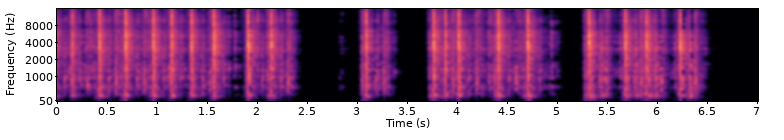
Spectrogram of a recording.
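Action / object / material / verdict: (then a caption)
tap / metal manual typewriter / metal / none. Fingertips type on the keys of a mint-green portable metal manual typewriter with paper loaded, its carriage moving and its mechanical body sounding hollow. Bursts of rapid, sharp, bright clacks come in four runs separated by brief pauses, each strike cutting off quickly with almost no low end.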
